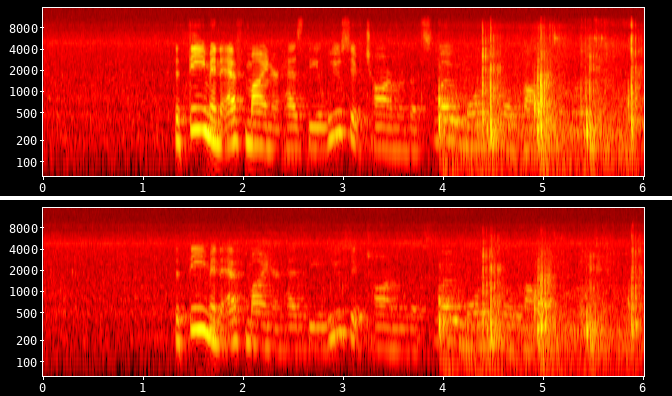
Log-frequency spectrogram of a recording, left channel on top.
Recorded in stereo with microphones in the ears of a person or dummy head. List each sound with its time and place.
1.3 s a woman speaking: 35° left (ahead or behind), 0.9 m; by 5.0 s 70° left (ahead or behind), 3 m
4.0 s footsteps: 55° left (ahead or behind), 5 m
